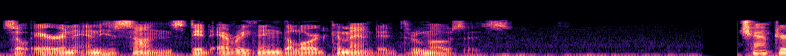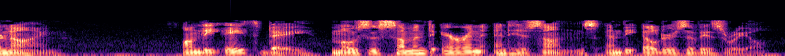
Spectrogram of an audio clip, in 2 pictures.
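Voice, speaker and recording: A man narrating scripture from a script in a measured, formal manner. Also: low voice, sing-song, gravelly, muffled recording.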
